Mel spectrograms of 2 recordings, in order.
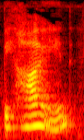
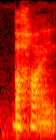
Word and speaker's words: behind: For example, it's not behind, it's behind. Behind.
